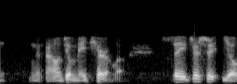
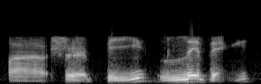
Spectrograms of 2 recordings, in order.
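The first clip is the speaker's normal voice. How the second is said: ordinary delivery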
